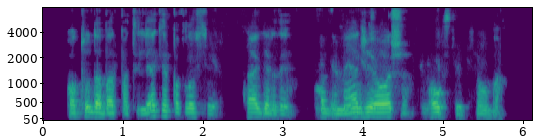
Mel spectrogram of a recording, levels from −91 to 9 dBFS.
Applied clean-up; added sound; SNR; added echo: neural mask model Resemble Enhance denoiser.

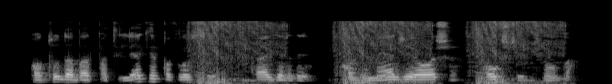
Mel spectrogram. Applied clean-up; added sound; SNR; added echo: classical method log-MMSE.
